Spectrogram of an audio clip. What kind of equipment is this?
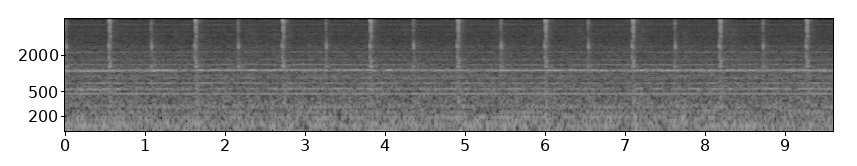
valve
